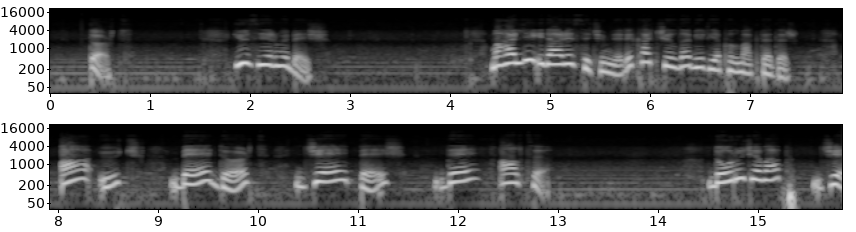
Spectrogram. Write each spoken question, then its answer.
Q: Mahalli idare seçimleri kaç yılda bir yapılmaktadır?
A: Doğru cevap C.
